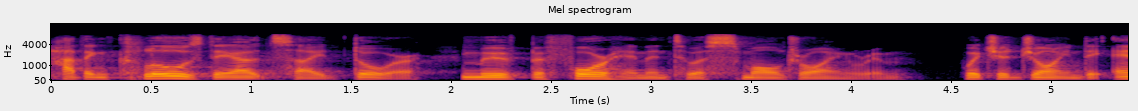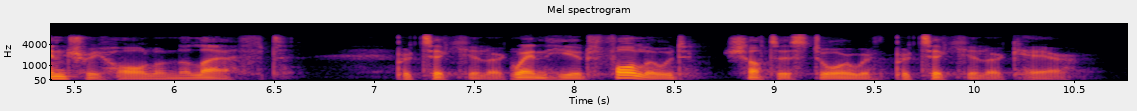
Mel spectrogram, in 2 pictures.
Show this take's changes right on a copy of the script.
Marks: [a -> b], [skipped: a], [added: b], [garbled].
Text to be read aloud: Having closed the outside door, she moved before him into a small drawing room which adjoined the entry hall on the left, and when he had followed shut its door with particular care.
Having closed the outside door, [skipped: she] moved before him into a small drawing room which adjoined the entry hall on the left, [and -> particular] when he had followed shut its door with particular care.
